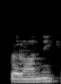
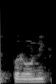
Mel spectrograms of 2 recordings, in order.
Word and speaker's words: chronic: हम इसे क्रोनिक भी कह देते हैं। ठीक है, लेकिन असल इसकी प्रोनाउंसिएशन जो होती है वो हमारे पास क्रॉनिक है, क्रॉनिक है।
